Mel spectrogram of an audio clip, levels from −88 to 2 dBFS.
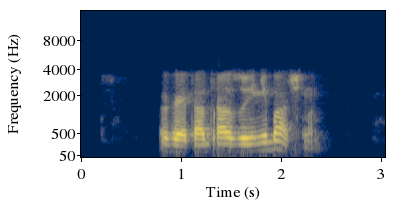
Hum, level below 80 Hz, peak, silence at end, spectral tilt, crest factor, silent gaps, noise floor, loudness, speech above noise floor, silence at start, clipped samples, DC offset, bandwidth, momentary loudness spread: none; -66 dBFS; -2 dBFS; 0.75 s; -8.5 dB/octave; 16 dB; none; -75 dBFS; -16 LUFS; 61 dB; 0.8 s; under 0.1%; under 0.1%; 4 kHz; 12 LU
